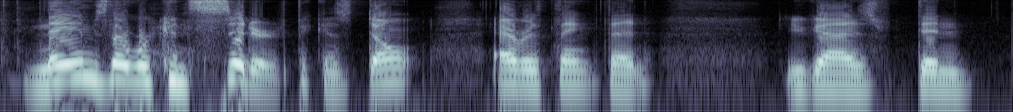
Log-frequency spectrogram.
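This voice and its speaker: Lively intonation marks this man's fairly high voice, heard at a moderate pace with a dry, close sound and no echo. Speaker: gaming youtuber. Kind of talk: video game commentary countdown.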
